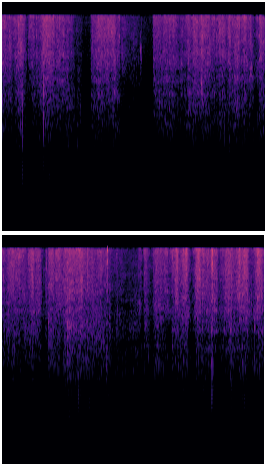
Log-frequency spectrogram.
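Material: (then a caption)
Nylon. A latex-gloved hand rubs and crumples a folded maroon nylon umbrella canopy lying on a car seat. The result is a steady, bright crinkling and rustling, mostly in the high range with almost no low end, and a few brief dips in loudness between handling strokes.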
